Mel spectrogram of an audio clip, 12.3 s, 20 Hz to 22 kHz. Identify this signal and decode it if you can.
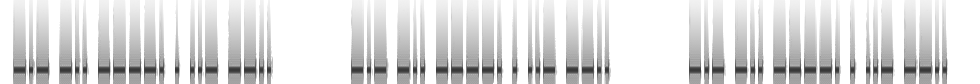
Morse code, heard as a keyed tone, about 25 wpm, 700 Hz. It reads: KD9EUZ KD9EUZ KD9EUZ
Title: USA Call Signs - 6 Characters - Repeated 3x - 25wpm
